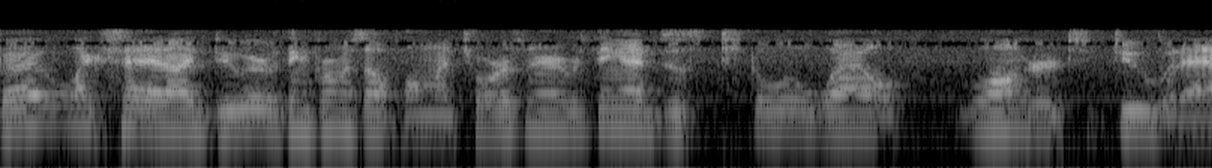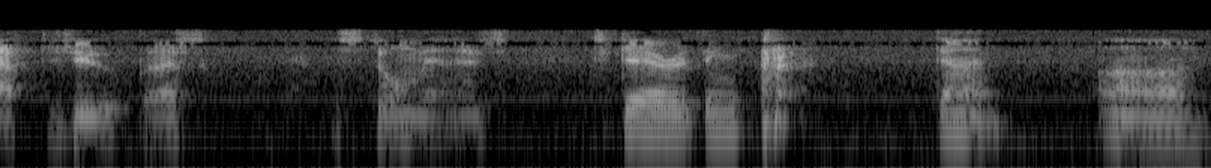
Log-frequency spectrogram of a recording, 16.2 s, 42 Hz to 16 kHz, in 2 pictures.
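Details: Ataxic dysarthria in a 34-year-old man born with Friedreich's ataxia, a progressive genetic disease of the nervous system; he says FA can cause speech difficulties but does not say his own speech is affected.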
